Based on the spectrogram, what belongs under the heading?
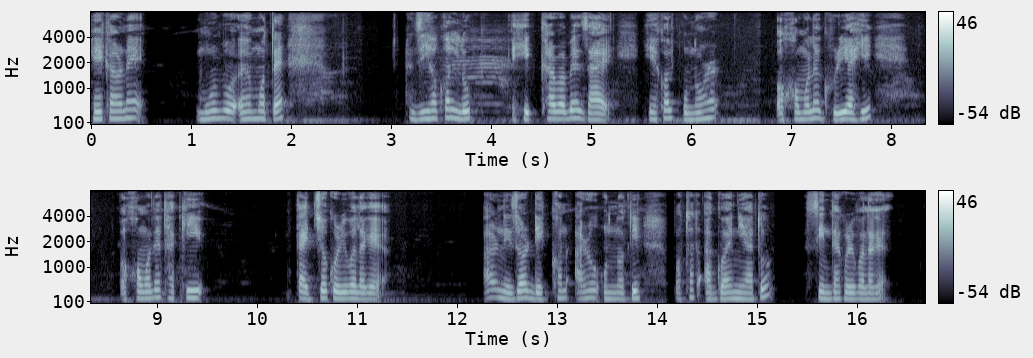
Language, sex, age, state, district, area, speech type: Assamese, male, 18-30, Assam, Jorhat, urban, spontaneous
